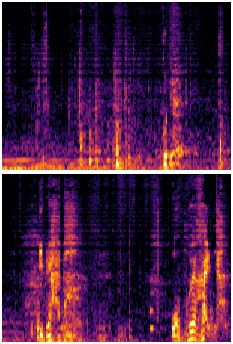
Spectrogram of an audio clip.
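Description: A man speaks softly and reassuringly up close.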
